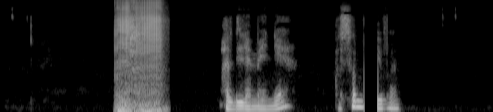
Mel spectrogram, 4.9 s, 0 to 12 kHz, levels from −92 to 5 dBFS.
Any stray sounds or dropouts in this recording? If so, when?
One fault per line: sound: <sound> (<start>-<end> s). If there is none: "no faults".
sound: squeak (1.1-1.7 s)
sound: dropout (3.6-3.8 s)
